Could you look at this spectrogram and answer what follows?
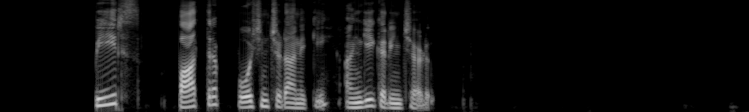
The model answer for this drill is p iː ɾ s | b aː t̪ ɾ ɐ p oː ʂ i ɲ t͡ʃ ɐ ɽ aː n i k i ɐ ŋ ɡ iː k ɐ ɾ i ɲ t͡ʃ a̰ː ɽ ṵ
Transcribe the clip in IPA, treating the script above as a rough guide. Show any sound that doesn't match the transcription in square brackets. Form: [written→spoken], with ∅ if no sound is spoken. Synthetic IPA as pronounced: p iː ɾ s | [b→p] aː t̪ ɾ ɐ p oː ʂ i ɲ t͡ʃ ɐ ɽ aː n i k i ɐ ŋ ɡ iː k ɐ ɾ i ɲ t͡ʃ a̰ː ɽ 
